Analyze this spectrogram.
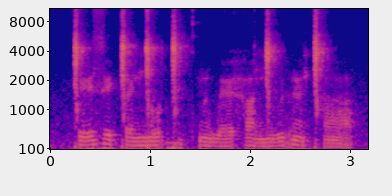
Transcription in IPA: ǀ e z e ǀ ɛ ŋ͡ǀ ɤ ɡ͡ǀ i kʷʰ ẽ w ɛ h a ŋ͡ǀ ɯ r ɛ̃ ǀʰ ã

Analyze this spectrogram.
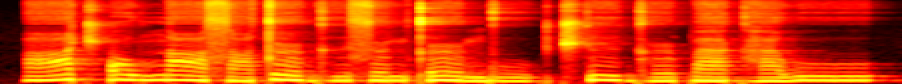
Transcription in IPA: ɑ t͡ʃʼ ɔ w n ɑ s ɑ t ə˞ ɡʱ ɨ s ə˞ n kʼ ə˞ ŋ ɡ u | t͡ʃʼ ɨ ɡʱ ə˞ p a ɡʱ a w u

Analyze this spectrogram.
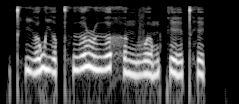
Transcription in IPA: t̪ʰ i˨˩˦ ə̯ w i˨˩ ə̯ t̪ʰ ɨ˧˥ ə̯ ɹ ɨ˧˥ ə̯ h ə˨˩ ŋ v əː˨˩˦ m k e˨˩˦ t̪ʰ e˨˩ k̚

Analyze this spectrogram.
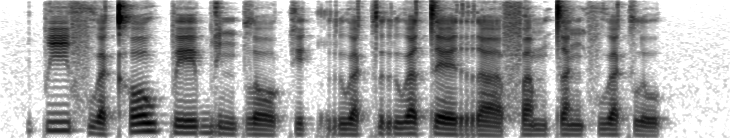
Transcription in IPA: p iː˥˩ f u˨˩ a̯ kʰ ɔː˥˩ w p eː˦˥ b i˨˩ n p l ɔː˩˦ k e˨˩ k̚ r u˩˦ a̯ k r u˦˥ a̯ t ɛː˧ r aː˩˦ f a˧ m t a˧ ŋ f u˧ a̯ k l o˨˩ k̚

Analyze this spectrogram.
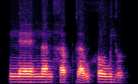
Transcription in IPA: ŋ ɛː˨ n̪ ɐ˨ n h ɐ˨˥ p̚ k ɐ˨˥ w h o˧ w j ʊ˨˥ k̚

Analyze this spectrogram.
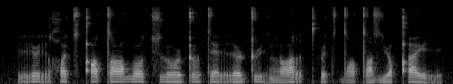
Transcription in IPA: r ø r χ œ t͡s qʼ e tˤ ɛ ðˤ ʉ t͡s l o ʈ o t ɛ r œ ʈ ʉ r ŋ ɑ r t̪ʰ ɵ t͡s dˤ ɑ tˤ ɛ z y qʼ e r

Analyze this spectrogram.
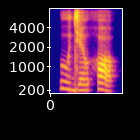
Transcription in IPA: u dʲ æ o̯ h ɒ

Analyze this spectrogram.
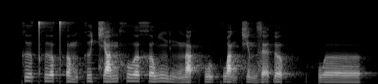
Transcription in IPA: k ɨ˧ t̪ʰ ɨ˨˦ ə̯ t̪ʰ ə˧˩ m k ɨ˧ t͡ɕ a˨˦ n x u˧ ə̯ x ə˨˦ w ŋ i˧˩ ŋ n a˨˩ k̚ h w ṵ˧˨ k w a̰˧˨ ŋ t͡ɕ ə˧˩ n z ɛ̰˧˥ ɗ ə˨˩ p̚ | h w ə̤ː˨˩

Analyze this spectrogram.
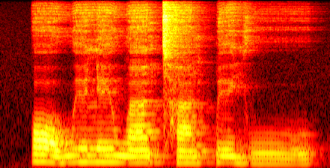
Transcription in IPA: ɔ˦˨ w ɪ˦ l e˦ w ã˦ tʰ ã˦ k͡p ɪ˦ j uː˨

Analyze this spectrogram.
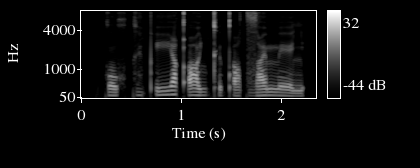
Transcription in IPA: k o xʷ k ɛ̤ pʼ iː qʼ ɔː ʎ kʼ ɪ kʷʼ a tˤ z ɛ m e lʲ

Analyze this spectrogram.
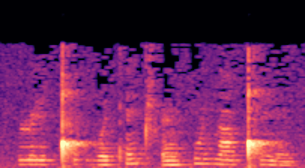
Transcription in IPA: ɭ e ǃʰ e ɡʷ ɛ tʼ ẽ t͡ʃʼ ɛ̃ kʷ ɛ̃ n ã ǃʰ ẽ

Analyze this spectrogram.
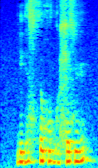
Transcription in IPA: ɾʲ ø ɾʲ a̤ s θ œ xʷ y ɡʷ a̤ ʂ ɪ s y

